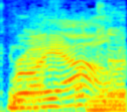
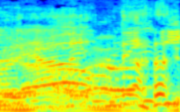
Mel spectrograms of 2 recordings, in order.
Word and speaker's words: Royale: Did I say that right, or is it just Casino Royale? – No, Royale. Royale.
